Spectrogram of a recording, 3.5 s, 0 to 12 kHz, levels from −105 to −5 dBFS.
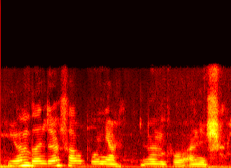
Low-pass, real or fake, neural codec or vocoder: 7.2 kHz; fake; codec, 16 kHz, 4 kbps, X-Codec, HuBERT features, trained on balanced general audio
